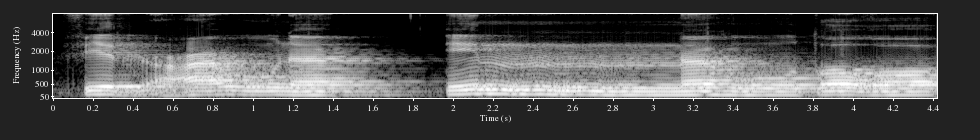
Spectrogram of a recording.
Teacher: ഫിർഔൻ ഈ പദത്തിലെ റായിന് തർക്കീഖാണ്. സുക്കൂനുള്ള റാവും തൊട്ടു മുമ്പിൽ സ്ഥിരപ്പെട്ട കസ്റും ഉണ്ട് എന്ന കാരണത്താൽ ഫിർ എന്ന് നേർപ്പിച്ച് റാവ് ഉച്ചരിക്കുക.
